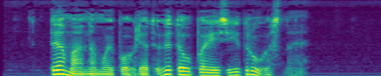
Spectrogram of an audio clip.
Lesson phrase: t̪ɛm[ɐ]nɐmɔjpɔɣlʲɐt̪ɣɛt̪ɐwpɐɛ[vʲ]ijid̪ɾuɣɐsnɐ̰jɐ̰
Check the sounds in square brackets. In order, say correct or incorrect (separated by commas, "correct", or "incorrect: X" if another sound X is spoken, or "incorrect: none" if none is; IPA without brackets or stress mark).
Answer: correct, incorrect: zʲ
